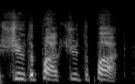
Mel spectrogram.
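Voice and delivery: shrill, very high, repeated hollering. Retelling his wife watching the hockey game, imitating her yelling. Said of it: "all she's yelling is".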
